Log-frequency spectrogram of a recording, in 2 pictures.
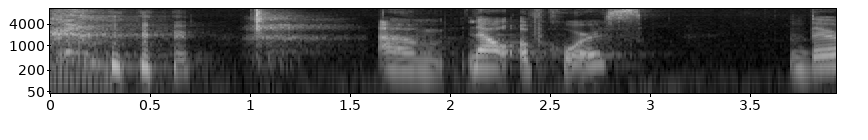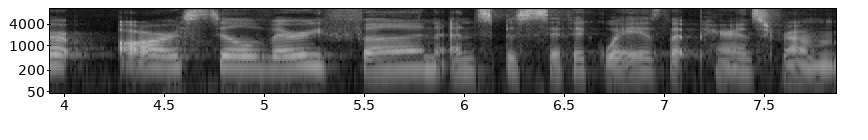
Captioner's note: laughter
